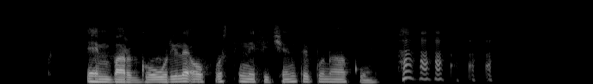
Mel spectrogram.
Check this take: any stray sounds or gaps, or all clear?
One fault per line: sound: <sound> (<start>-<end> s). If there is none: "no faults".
sound: laugh (4.0-4.9 s)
